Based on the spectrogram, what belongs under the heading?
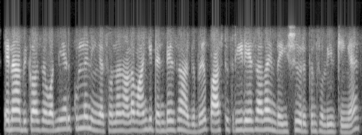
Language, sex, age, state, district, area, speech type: Tamil, female, 45-60, Tamil Nadu, Madurai, urban, conversation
